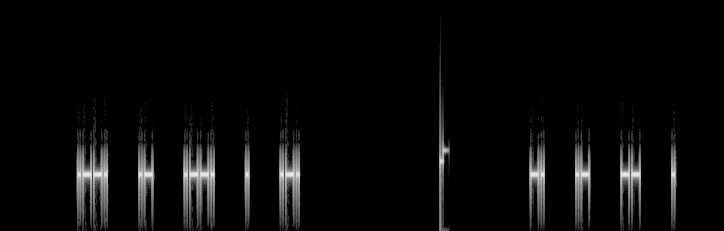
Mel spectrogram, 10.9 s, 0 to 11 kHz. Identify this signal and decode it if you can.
Morse code, heard as a keyed tone, about 30 wpm, spaced as for 14 wpm, 700 Hz. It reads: PAPER NAME
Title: 4x Character Spacing - Top 300 Words - 30wpm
